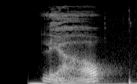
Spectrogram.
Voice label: "liao3", Chinese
